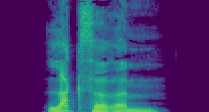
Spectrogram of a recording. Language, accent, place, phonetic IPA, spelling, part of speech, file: German, Germany, Berlin, [ˈlaksəʁəm], laxerem, adjective, De-laxerem.ogg
- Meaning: strong dative masculine/neuter singular comparative degree of lax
